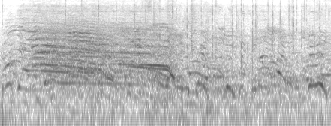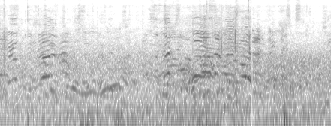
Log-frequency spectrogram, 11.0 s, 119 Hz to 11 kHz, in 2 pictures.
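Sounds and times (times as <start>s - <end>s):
long drawn-out shout: 0.1s - 3.5s.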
